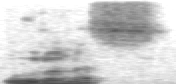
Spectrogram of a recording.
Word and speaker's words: Uranus: I believe Andy has Uranus, and I'm going to say it properly, Uranus, live for us.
